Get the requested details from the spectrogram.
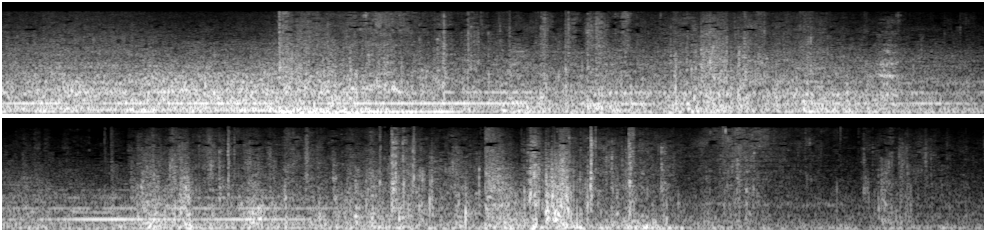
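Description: Car bodies crash and crunch against each other.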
